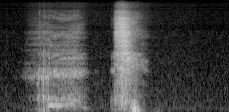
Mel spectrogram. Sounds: Sneeze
